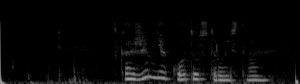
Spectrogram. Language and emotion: Russian, neutral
